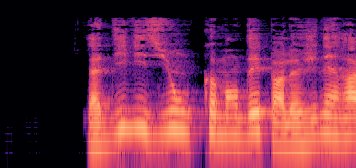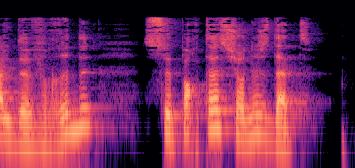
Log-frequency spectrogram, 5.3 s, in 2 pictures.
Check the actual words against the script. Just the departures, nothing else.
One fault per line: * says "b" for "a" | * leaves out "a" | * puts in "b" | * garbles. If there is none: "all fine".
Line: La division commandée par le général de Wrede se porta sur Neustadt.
all fine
